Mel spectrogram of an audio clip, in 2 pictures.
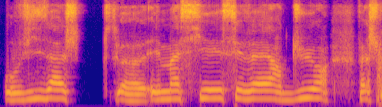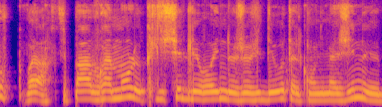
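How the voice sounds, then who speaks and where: A man co-hosts a casual chat about video games. His voice is mellow and warm yet sits slightly high. He explains things thoughtfully, hedging as he goes. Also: steady tone, moderate pace. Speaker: podcast co-host.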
